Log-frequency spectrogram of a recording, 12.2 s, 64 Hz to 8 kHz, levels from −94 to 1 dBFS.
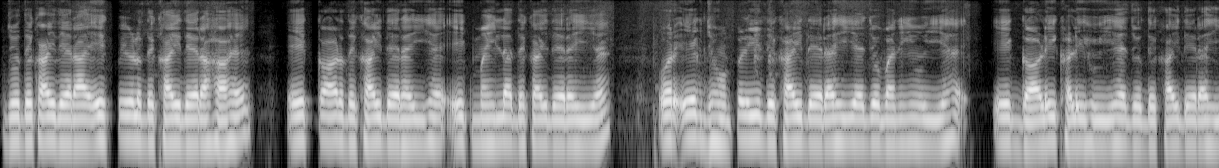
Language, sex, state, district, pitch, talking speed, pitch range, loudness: Hindi, male, Uttar Pradesh, Budaun, 130 Hz, 210 wpm, 130-140 Hz, -15 LUFS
